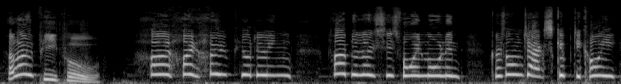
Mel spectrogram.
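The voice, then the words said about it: Poor attempt at Irish accent. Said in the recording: “I can't do no Irish accent... I'm really bad at accents... That was appalling.”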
